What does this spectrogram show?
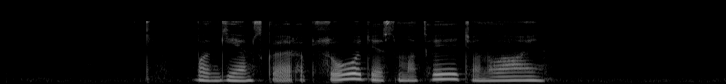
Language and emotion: Russian, sad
